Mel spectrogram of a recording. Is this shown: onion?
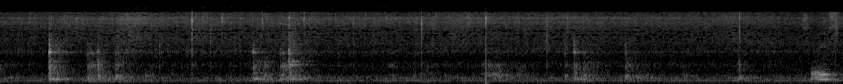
yes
